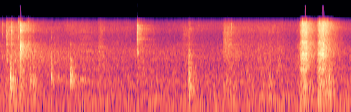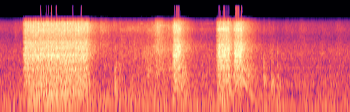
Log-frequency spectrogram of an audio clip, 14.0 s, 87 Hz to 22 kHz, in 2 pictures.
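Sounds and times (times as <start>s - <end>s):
air impact wrench rattling: 6.0s - 6.8s, 7.5s - 9.1s, 10.4s - 12.2s.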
